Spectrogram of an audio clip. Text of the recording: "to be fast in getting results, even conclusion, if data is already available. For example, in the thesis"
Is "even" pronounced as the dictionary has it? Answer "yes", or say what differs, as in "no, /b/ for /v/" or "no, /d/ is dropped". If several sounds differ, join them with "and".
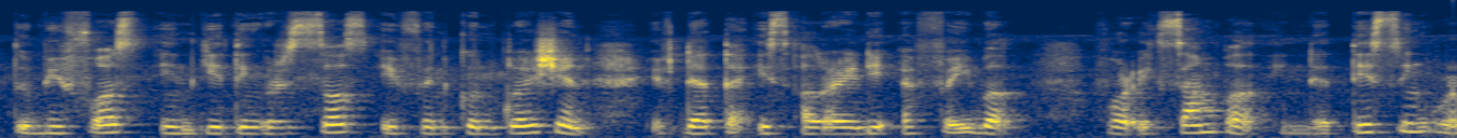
no, /f/ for /v/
